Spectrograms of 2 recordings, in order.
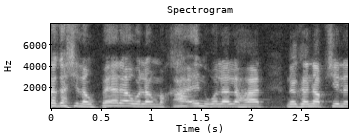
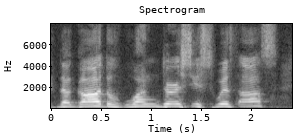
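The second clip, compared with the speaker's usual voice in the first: ordinary talk, nothing marked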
